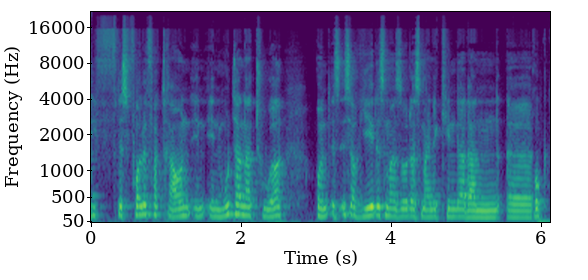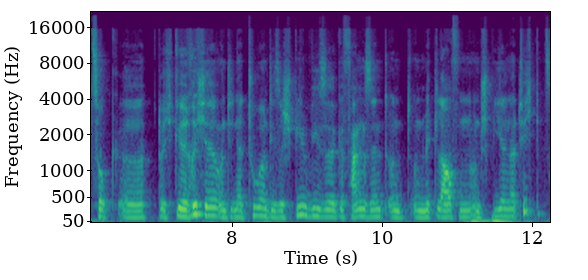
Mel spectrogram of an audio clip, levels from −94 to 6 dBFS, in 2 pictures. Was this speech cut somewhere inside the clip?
yes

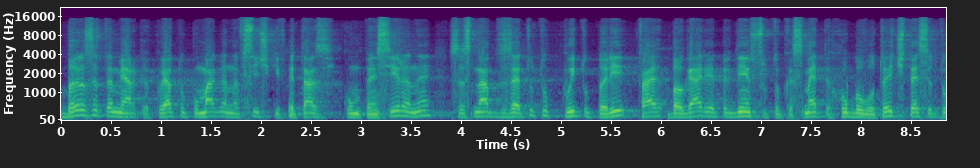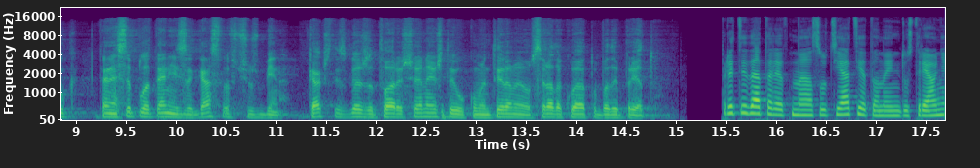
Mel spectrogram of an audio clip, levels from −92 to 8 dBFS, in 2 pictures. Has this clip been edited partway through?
yes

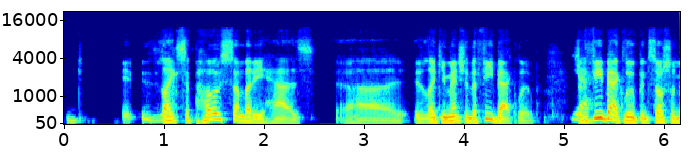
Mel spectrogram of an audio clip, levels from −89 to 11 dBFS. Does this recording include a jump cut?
no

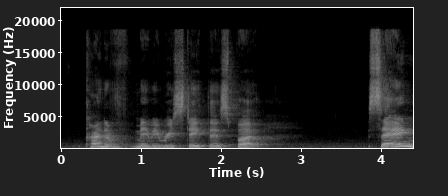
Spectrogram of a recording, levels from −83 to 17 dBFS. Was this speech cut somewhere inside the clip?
no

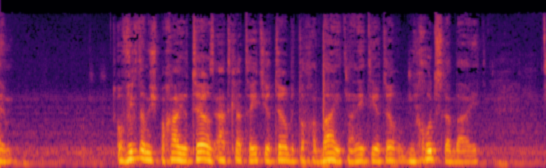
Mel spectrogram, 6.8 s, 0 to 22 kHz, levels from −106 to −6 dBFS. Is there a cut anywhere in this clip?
yes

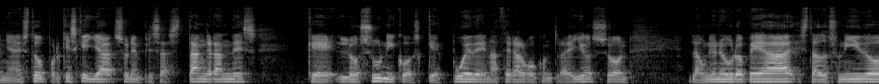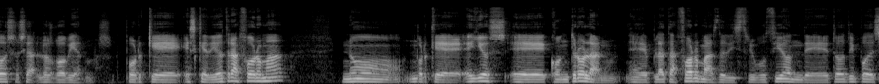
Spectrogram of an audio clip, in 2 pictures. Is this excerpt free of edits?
no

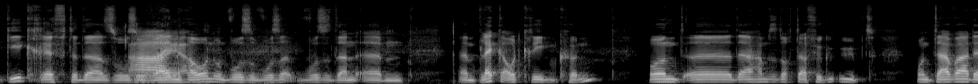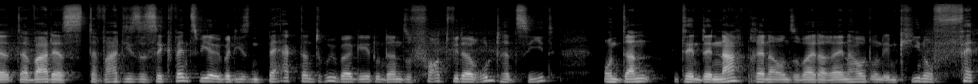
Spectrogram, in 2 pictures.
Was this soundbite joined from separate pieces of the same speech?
no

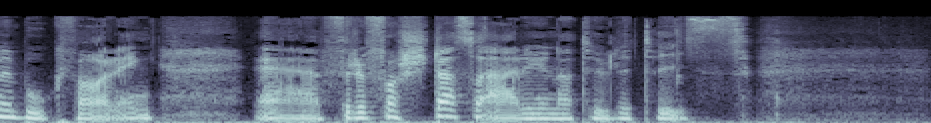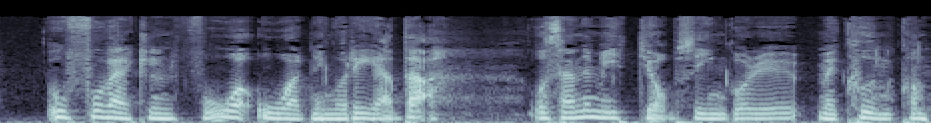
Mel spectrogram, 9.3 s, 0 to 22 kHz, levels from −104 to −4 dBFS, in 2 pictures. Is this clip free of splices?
yes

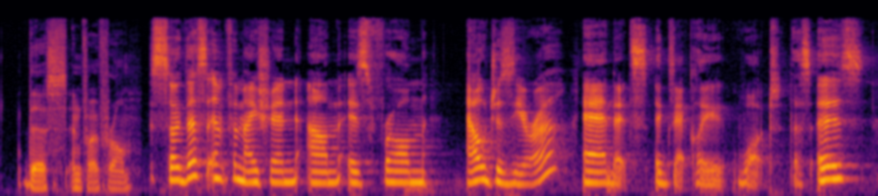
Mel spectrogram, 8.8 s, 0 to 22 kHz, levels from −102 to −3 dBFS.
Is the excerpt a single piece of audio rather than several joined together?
no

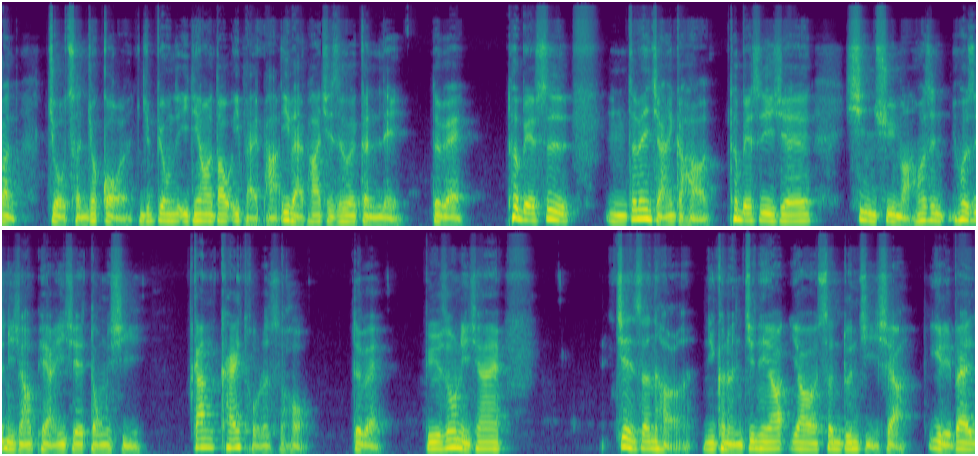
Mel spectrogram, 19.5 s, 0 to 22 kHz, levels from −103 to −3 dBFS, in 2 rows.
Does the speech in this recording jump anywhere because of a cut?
yes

